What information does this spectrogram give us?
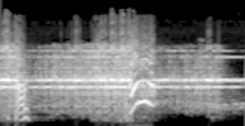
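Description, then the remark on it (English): A telephone bell rings continuously and loudly, its steady metallic trill filling the whole moment while a brief vocal exclamation breaks in over it. “It's the phone.”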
